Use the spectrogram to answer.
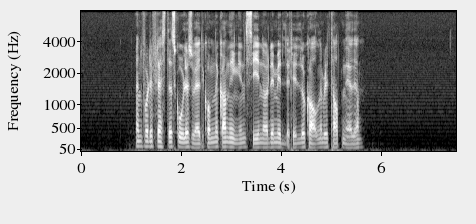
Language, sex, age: Norwegian, male, 19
